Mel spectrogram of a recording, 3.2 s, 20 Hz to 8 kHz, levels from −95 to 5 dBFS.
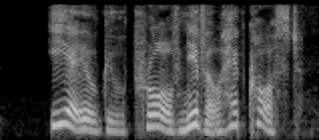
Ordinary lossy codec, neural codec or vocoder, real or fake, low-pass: MP3, 64 kbps; vocoder, 22.05 kHz, 80 mel bands, HiFi-GAN; fake; 7.2 kHz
